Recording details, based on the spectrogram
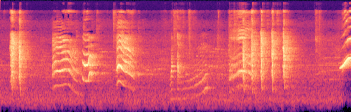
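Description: Alexandrine parakeet giving loud, harsh screeches and sliding whistled notes in irregular bursts, some swooping down and others rising, with a low indoor hum beneath.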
